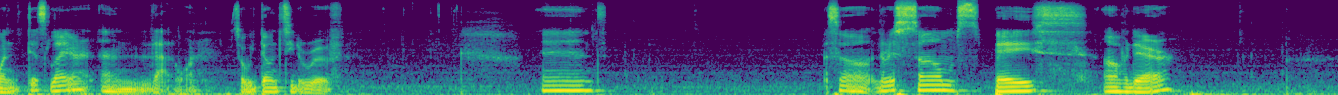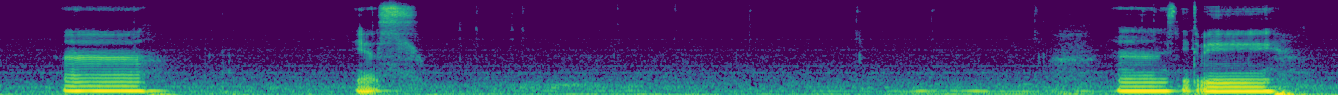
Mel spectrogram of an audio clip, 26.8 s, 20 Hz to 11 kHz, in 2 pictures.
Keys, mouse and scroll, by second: 2.0-3.6 middle drag, 4.4-6.2 drag, 5.8 right click, 6.4-8.7 drag, 6.8 right click, 8.9-11.1 middle drag, 11.1-13.0 drag, 17.9-20.4 right drag, 19.5-20.7 middle drag, 20.7-26.7 drag.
